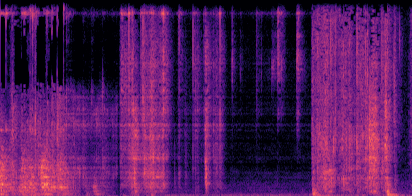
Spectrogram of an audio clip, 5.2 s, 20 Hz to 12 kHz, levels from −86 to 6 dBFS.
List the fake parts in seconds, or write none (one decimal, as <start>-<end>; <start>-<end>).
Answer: 0.8-3.9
